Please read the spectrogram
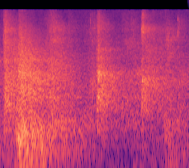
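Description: A wrestler's body hitting the canvas of a wrestling ring with a heavy thud as he is thrown over in a snapmare. Two lighter thumps follow on the ring boards later on.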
